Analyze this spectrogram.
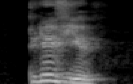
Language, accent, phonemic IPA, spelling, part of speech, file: French, Canada, /ply.vjø/, pluvieux, adjective, LL-Q150 (fra)-pluvieux.wav
- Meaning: rainy (characterised by rain)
